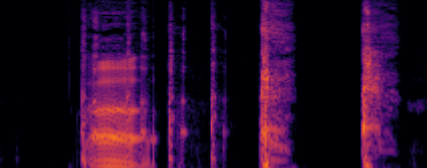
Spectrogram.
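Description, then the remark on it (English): A person lets out a series of forced, deliberate coughs: a drawn-out raspy one, a few quick short hacks, then two sharper, louder coughs spaced apart, clear with no talking. “I think I have a fever. I'm coughing.”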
